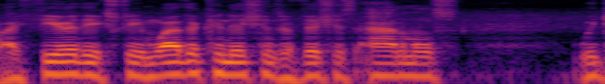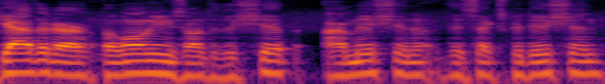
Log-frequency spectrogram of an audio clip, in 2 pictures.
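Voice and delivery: plain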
